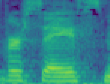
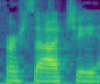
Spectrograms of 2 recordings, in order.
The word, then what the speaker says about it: Versace: Let's talk about I just love the fact that she buys the dress and she calls it Versace, not knowing it's pronounced Versace,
